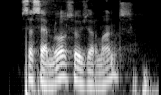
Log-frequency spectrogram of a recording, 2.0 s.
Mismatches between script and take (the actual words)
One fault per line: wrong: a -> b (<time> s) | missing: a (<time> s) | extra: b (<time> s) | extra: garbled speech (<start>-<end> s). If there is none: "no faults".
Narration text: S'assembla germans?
extra: als seus (0.8 s)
